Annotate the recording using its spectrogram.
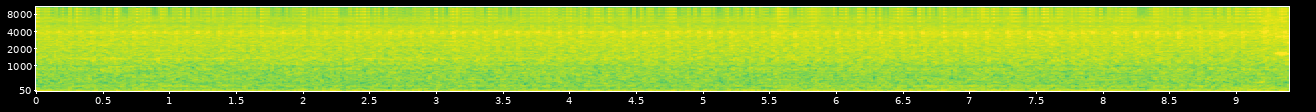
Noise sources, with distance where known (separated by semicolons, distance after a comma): unidentified impact machinery, far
